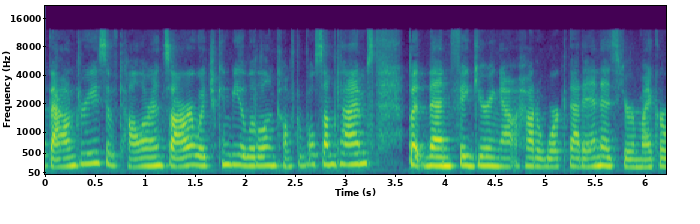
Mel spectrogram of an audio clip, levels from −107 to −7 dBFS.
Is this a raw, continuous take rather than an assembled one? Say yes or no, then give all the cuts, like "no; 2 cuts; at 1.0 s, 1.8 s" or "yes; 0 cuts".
yes; 0 cuts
